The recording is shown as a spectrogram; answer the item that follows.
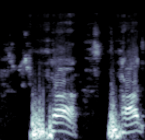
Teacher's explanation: জিহ্বার আগাটা সামনের উপরের বা নিচের যে দুটি দাঁত আছে এই দাঁতের আগার সাথে লাগিয়ে হালকা বাতাস বেরিয়ে উচ্চারণ করতে হবে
